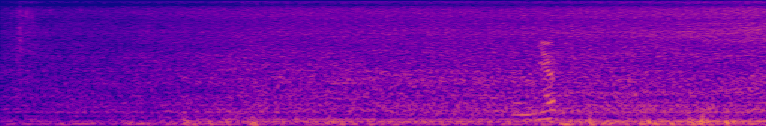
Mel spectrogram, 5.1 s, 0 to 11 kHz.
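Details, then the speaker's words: High-mileage Honda Pilot, first-thing-in-the-morning cold start at 58° after replacing the timing belt tensioner that caused a cold-start rattle: smooth, even idle, no rattle from the belt area; big difference, engine healthy. "big [Music] difference I don't hear any rattle sound first thing in the [Music] morning yep that's the nice [Music] sound"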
